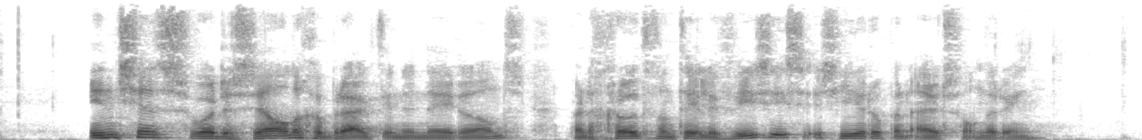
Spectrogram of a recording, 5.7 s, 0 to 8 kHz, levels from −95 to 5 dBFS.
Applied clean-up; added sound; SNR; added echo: none; none; none; none.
